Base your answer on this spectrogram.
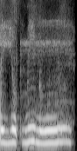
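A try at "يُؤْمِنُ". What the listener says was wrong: Perfect, well done.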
